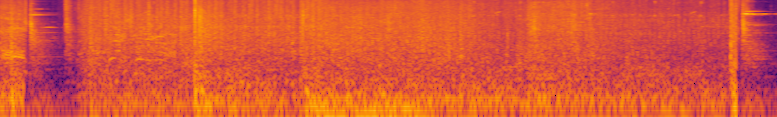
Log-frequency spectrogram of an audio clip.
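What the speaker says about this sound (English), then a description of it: "Fire the machine guns." Tank machine guns firing in the Men of War II strategy game, a sustained, loud clatter of gunfire with sharp blasts at the start, near two seconds and near the end, mixed with battle rumble.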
